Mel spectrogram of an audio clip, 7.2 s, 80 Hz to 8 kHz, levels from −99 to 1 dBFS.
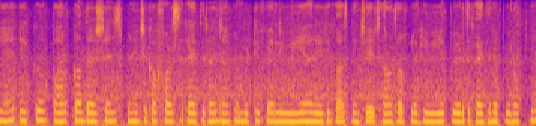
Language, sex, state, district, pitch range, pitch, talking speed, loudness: Hindi, female, Bihar, Araria, 195-210 Hz, 200 Hz, 310 wpm, -16 LUFS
